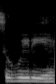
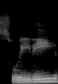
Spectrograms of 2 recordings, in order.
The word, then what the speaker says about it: Saweetie: like it started out as sweetie like it's like extra letters yeah but there are so many extra letters yeah but it's so weedy i don't know if they i don't know if anybody pronounces it differently i just i'm like sweetie because interesting why the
